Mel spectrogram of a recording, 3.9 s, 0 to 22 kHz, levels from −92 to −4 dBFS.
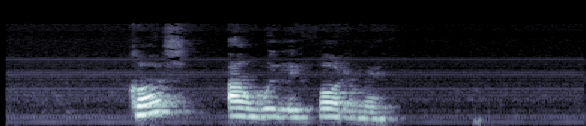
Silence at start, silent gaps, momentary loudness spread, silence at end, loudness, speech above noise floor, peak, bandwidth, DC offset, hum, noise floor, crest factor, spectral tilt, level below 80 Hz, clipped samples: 0.85 s; none; 22 LU; 1.35 s; -16 LUFS; 42 dB; 0 dBFS; 10.5 kHz; under 0.1%; none; -58 dBFS; 20 dB; -8 dB/octave; -62 dBFS; under 0.1%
